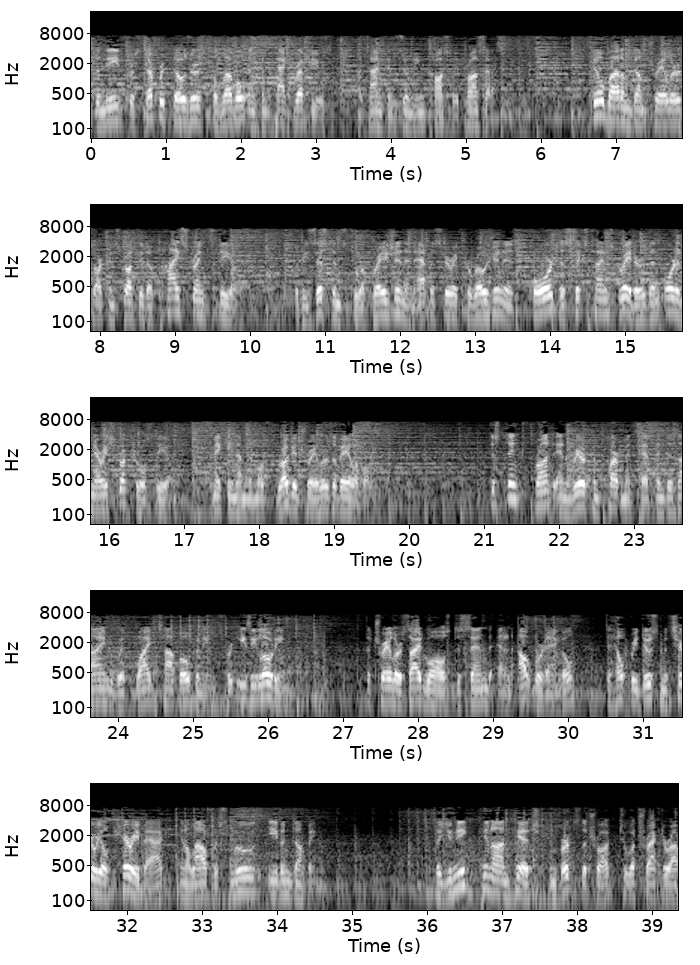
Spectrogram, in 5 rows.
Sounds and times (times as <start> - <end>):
Speech: 0.0 - 5.5, 6.7 - 9.9, 10.6 - 19.6, 21.1 - 26.3, 27.3 - 34.6, 36.1 - 39.3
Music: 0.0 - 39.3.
